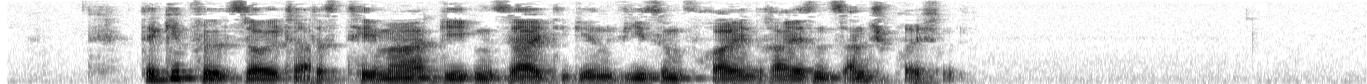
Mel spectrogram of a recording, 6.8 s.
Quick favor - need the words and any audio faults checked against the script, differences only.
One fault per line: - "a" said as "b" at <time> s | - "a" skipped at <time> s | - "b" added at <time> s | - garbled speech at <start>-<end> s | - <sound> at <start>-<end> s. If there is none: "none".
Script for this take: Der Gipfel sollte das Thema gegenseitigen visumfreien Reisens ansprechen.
none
